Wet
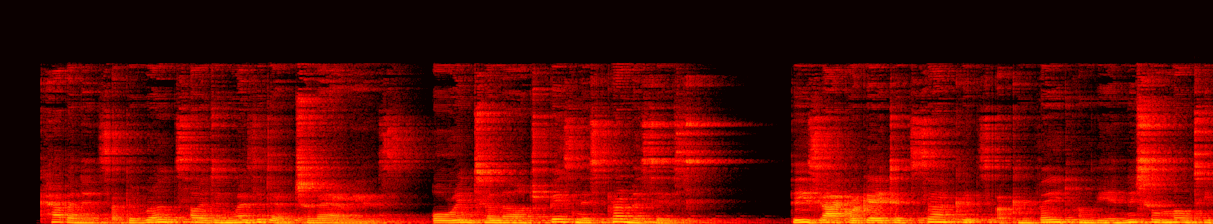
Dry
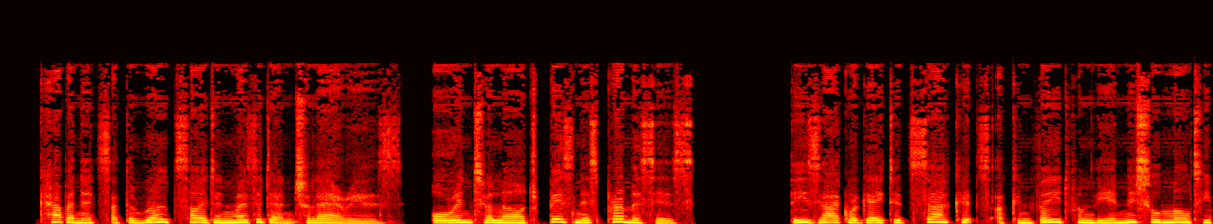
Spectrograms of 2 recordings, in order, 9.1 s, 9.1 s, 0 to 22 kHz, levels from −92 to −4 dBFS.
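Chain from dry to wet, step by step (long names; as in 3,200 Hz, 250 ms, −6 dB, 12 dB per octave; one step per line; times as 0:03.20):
peak hold with a decay on every bin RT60 0.69 s
0:05.96–0:06.74: parametric band 2,100 Hz +10.5 dB 2.2 octaves
echo with a time of its own for lows and highs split 850 Hz, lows 185 ms, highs 80 ms, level −9 dB
level −9 dB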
